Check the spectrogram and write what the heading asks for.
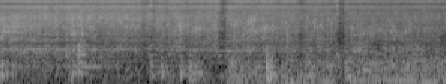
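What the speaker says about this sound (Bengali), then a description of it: "আলুগুলো ভেজে নেব" Potatoes frying in oil in a kadai on a new home cooking stove, a steady broadband sizzle lasting throughout with a few faint clinks, no voices.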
